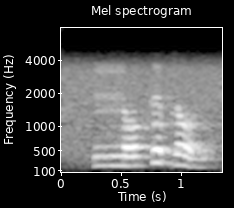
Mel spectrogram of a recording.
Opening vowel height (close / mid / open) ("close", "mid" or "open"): mid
